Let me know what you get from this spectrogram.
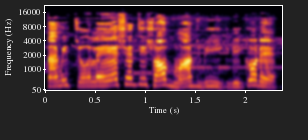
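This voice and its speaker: A man's voice: high-pitched, normal speed, pushed and bright, soft background music. A man voicing a humble, pleading village fish seller in a cartoon, deferential and imploring. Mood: polite, eager. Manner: deferential, imploring, calls out like a vendor. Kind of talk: cartoon voice acting in Bengali village story.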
